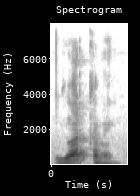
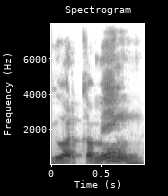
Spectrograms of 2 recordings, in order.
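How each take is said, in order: First: "You are coming" low-key, dropping at the end; level intonation. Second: "You are coming" with "coming" swung upward; rising intonation. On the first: Teacher repeats the contrast, "You are coming" as a settled statement. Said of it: "एक में हमारी, ए, बराबर रह रही है". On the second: Teacher repeats the contrast for learners, voice rising on "coming". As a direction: ask it through the tune, lifting "coming". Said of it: "एक में हमारी आवाज़ उठ रही है". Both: Shown as a demonstration.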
